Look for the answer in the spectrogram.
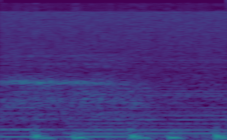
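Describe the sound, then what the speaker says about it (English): Heartbeat effect from the horror video game The Letter: a deep, regular lub-dub pulse, four strong thuds at a quick, steady pace over a low hum, with no voices. "heart pounding rapidly against my chest"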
